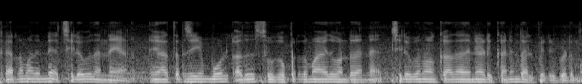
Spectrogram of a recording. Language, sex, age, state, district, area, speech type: Malayalam, male, 18-30, Kerala, Kozhikode, rural, spontaneous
